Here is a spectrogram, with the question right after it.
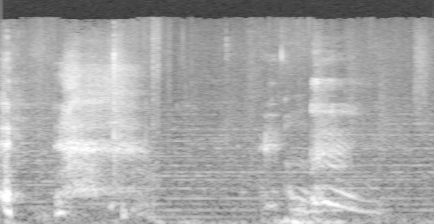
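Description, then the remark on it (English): Two short, throaty burps, separated by a brief quiet gap, with some breathy noise around them. “I'm burping.”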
